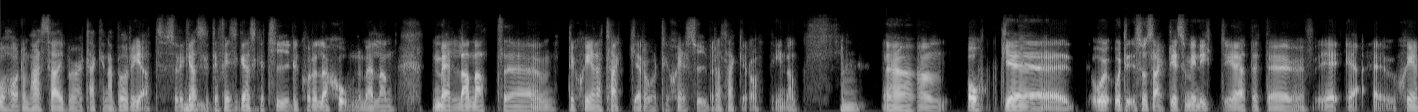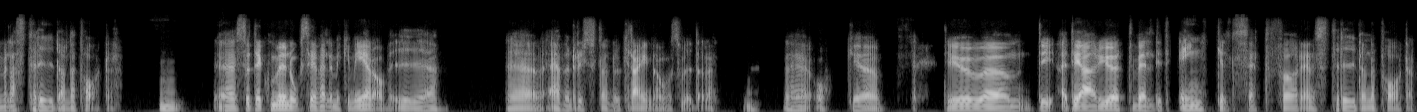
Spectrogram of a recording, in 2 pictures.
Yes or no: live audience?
no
